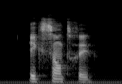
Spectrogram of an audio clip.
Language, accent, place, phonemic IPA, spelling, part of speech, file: French, France, Lyon, /ɛk.sɑ̃.tʁe/, excentrer, verb, LL-Q150 (fra)-excentrer.wav
- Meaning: to offset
